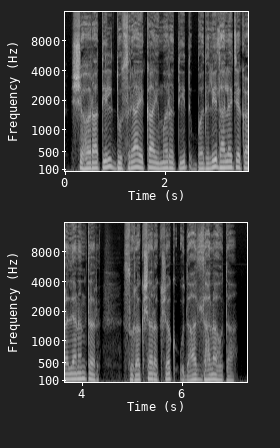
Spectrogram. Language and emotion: Marathi, sad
